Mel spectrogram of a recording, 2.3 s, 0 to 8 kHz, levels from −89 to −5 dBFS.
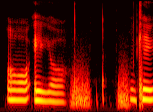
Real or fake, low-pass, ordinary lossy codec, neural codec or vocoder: real; none; none; none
